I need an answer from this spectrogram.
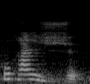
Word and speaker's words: courageux: Courageuse, au féminin, courageux. Aqui o X não se pronuncia.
